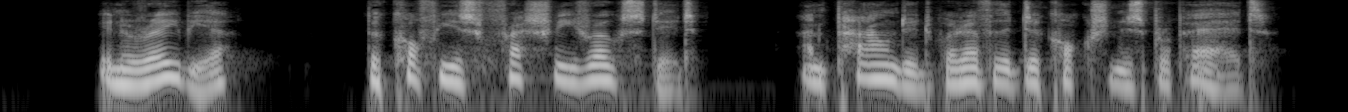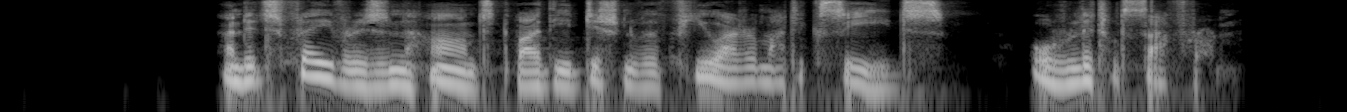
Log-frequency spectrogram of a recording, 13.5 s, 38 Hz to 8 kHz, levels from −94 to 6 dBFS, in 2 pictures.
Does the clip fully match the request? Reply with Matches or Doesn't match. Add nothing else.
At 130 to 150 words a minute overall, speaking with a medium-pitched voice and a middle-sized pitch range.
Matches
